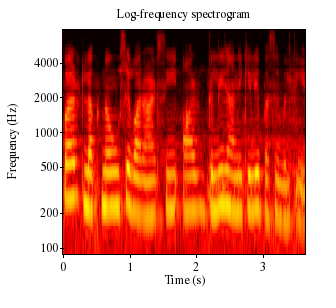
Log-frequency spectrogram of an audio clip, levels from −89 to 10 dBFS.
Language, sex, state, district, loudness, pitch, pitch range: Hindi, female, Uttar Pradesh, Gorakhpur, -27 LUFS, 215 Hz, 200-225 Hz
